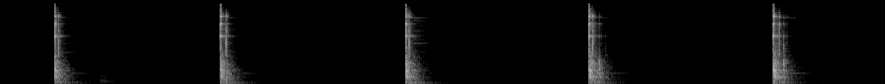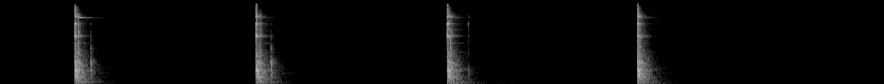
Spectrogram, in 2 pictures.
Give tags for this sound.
hammering banging construction hammer Metal

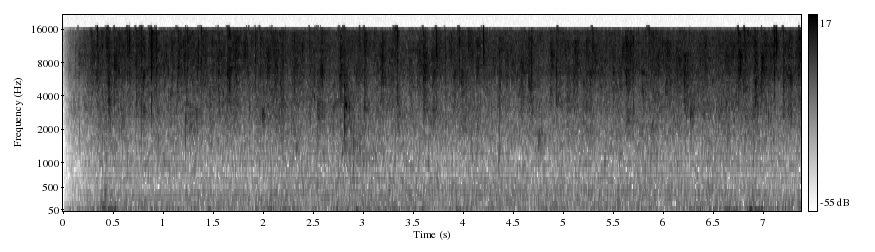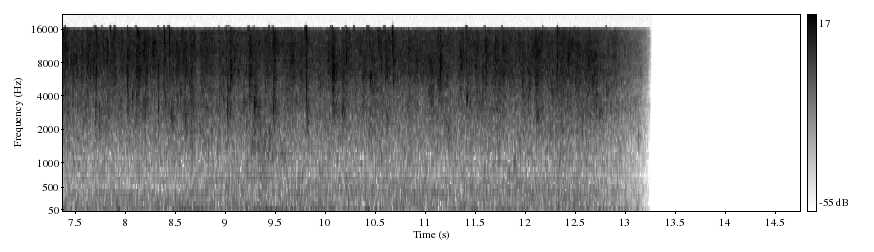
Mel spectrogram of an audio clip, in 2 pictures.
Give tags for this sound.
rain soft water weather

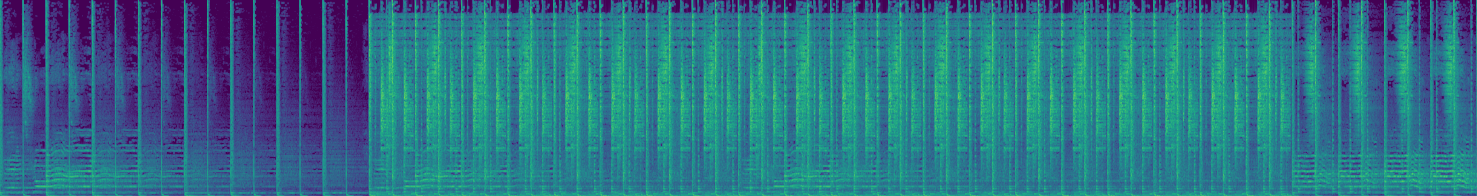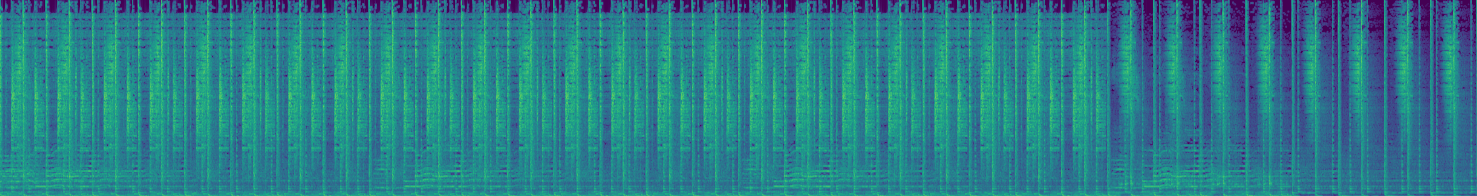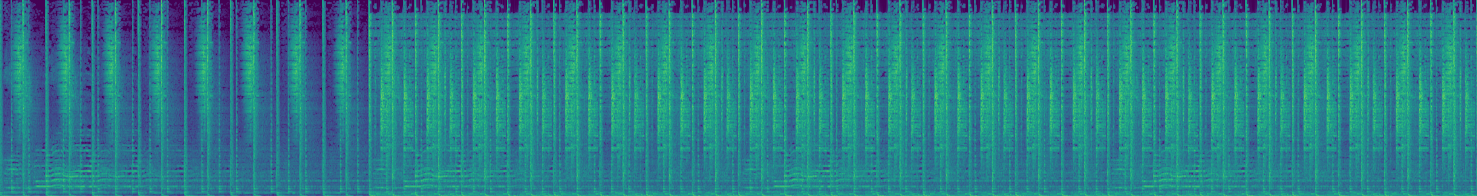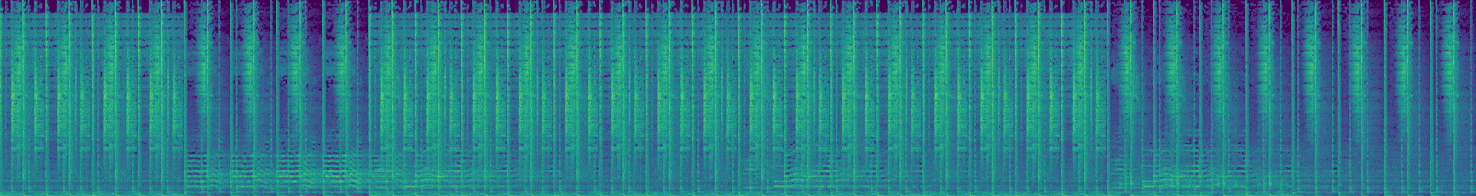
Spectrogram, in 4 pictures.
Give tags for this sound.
original track electronic loop synth electrobass

